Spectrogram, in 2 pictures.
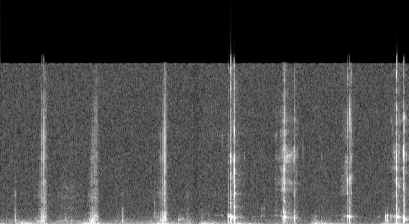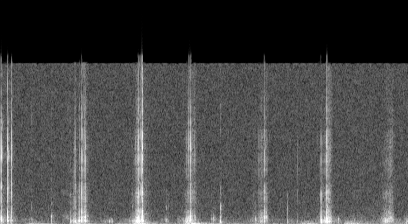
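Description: Close-miked chewing of raw aloe vera leaf, a string of sharp mouth clicks about twice a second.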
